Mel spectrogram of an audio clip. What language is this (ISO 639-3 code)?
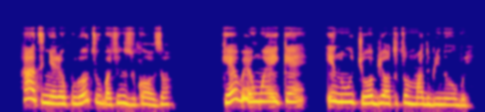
ibo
